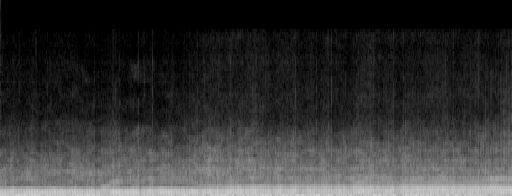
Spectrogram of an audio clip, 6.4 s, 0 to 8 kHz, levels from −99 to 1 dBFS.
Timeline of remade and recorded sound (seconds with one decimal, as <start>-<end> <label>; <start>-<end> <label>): 0.0-6.4 remade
